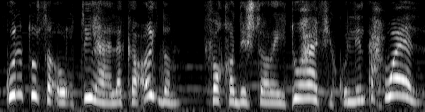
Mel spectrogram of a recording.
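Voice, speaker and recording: Very high-pitched caring boy. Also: expressive, fast talker, soft background music. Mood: generous, caring. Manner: earnest, considerate. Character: caring, dependable boy, brother in a cartoon family. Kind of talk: cartoon dialogue in formal Arabic.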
